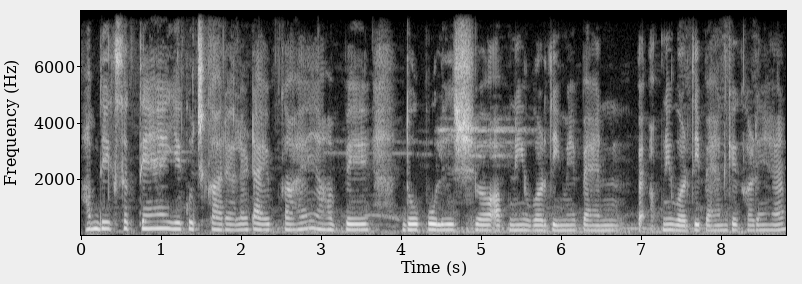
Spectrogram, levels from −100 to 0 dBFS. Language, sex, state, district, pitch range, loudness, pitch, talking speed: Hindi, female, Uttar Pradesh, Muzaffarnagar, 185-215 Hz, -18 LUFS, 200 Hz, 165 wpm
